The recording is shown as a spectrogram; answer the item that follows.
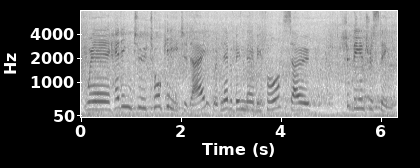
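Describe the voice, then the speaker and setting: Speech at a fairly slow pace comes through over noticeable background noise. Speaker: sailing vlogger narrator. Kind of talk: travel vlog narration.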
